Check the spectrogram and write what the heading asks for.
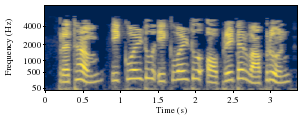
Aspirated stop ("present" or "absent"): present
